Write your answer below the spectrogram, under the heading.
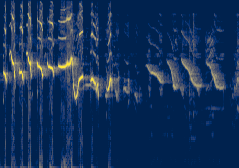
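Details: Oriental magpie-robin (kacer) singing loudly and continuously, played to get a quiet, off-form magpie-robin to respond; rapid varied whistles, trills and sharp chirps, with sweeping notes sliding down, then slower falling whistled phrases.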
